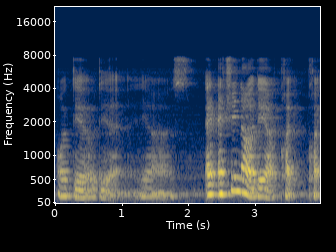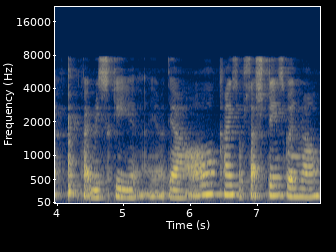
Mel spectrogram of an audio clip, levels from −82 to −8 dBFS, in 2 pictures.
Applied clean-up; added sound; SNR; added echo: none; none; none; reverberation time 0.5 s.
